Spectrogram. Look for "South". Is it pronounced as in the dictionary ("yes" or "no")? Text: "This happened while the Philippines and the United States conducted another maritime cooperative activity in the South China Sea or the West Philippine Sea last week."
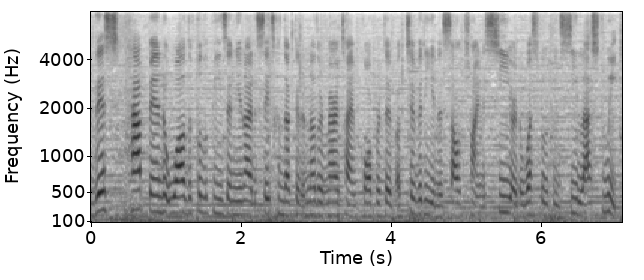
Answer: yes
